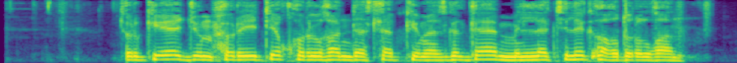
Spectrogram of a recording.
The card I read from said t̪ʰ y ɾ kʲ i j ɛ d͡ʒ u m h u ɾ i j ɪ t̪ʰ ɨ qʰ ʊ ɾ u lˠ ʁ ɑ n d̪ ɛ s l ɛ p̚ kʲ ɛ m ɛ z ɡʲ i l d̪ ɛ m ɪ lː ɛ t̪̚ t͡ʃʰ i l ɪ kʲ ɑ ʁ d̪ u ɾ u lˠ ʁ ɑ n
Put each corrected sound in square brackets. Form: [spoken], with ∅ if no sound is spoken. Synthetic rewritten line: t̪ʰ y ɾ kʲ i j ɛ d͡ʒ u m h u ɾ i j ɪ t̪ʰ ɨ qʰ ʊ ɾ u lˠ ʁ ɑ n d̪ ɛ s l ɛ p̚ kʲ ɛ m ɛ z ɡʲ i l d̪ ɛ m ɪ lː ɛ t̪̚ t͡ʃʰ i l ɪ kʲ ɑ ʁ d̪ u ɾ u lˠ ʁ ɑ n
